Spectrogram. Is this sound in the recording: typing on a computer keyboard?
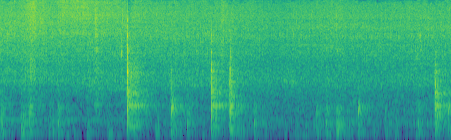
no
